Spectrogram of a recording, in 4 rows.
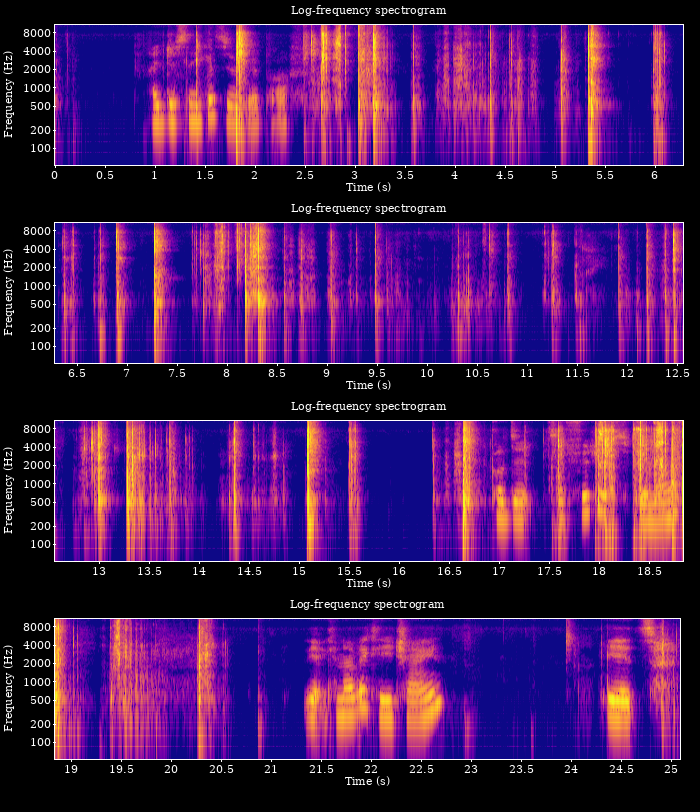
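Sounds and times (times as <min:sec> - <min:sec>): crinkly handling noise: 0:01.3 - 0:05.3, 0:07.7 - 0:15.6, 0:16.4 - 0:21.0.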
